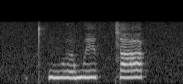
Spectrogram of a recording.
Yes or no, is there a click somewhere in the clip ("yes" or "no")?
no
